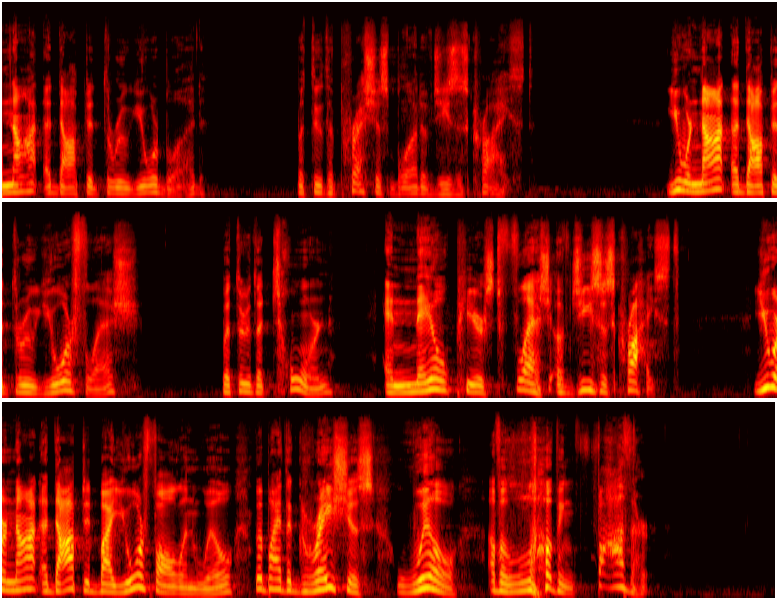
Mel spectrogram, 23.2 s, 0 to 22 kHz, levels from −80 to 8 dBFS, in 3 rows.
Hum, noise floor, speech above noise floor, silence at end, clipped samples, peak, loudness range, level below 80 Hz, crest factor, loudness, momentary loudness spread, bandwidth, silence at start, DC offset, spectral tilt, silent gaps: none; -71 dBFS; 46 dB; 1.3 s; under 0.1%; -2 dBFS; 12 LU; -70 dBFS; 24 dB; -25 LUFS; 17 LU; 17 kHz; 0 s; under 0.1%; -3.5 dB/octave; none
